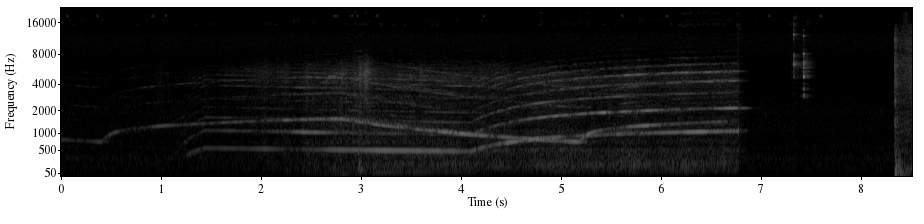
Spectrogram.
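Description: Fire engine siren from the Emergency 4 video game, a loud wailing tone that rises and falls in layered sweeps with several overlapping siren voices, cutting off abruptly near the end followed by a few clicks.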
